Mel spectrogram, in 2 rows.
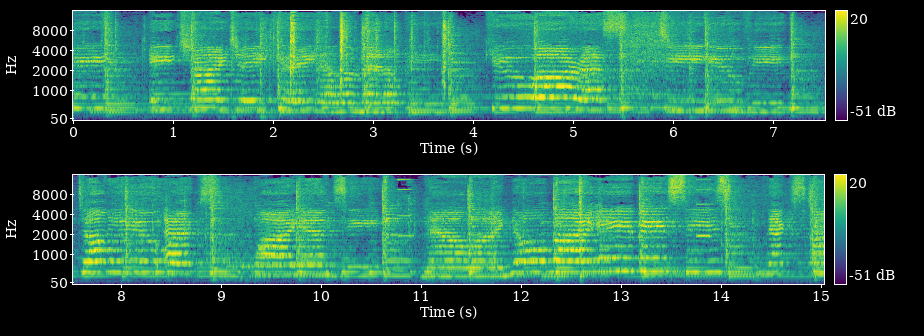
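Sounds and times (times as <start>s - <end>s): upbeat children's music: 0.0s - 15.0s.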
